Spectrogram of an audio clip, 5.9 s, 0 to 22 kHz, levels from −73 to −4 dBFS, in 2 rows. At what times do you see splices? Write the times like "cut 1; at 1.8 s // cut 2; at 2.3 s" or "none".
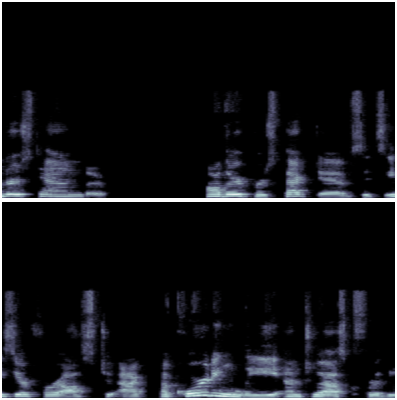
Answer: cut 1; at 4.0 s

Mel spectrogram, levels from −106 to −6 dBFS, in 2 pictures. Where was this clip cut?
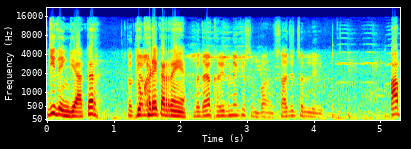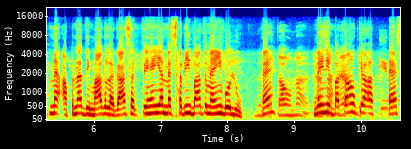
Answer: none

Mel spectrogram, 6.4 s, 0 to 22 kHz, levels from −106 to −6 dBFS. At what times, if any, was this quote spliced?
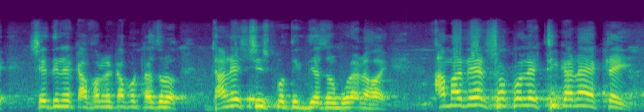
cut 1; at 4.0 s

